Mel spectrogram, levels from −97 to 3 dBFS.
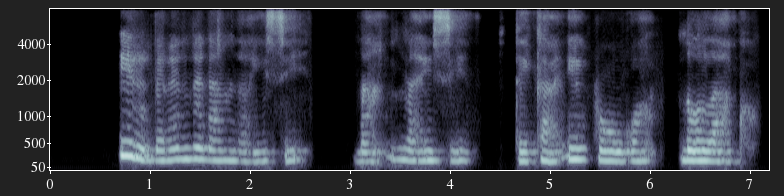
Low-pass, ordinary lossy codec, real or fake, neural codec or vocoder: none; none; fake; codec, 16 kHz, 2 kbps, FreqCodec, smaller model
